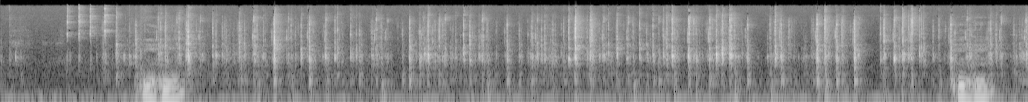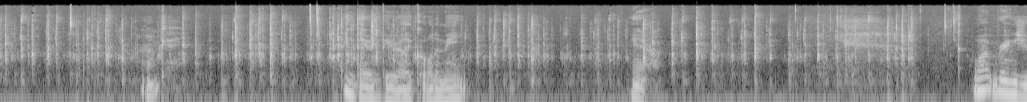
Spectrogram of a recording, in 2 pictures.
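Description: Fingers type on a computer keyboard.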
